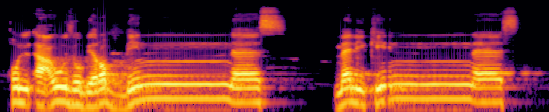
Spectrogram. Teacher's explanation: we have to stretch the sound of noon and meme when it comes with shadda on top of it, غنّة, nasal sound, like قُلْ أَعُوذُ بِرَبِّ الناس ملك الناس.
